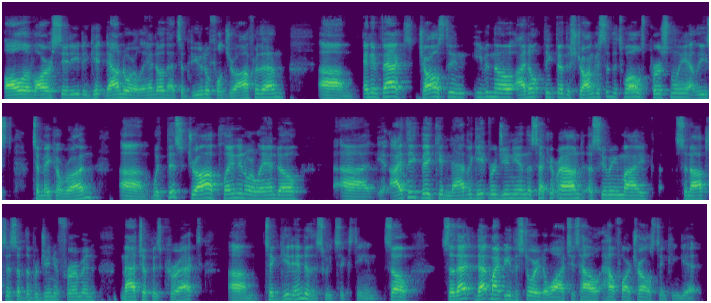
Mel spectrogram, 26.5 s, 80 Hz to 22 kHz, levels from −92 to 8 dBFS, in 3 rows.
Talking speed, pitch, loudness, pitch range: 205 wpm, 150 Hz, -24 LUFS, 135-170 Hz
